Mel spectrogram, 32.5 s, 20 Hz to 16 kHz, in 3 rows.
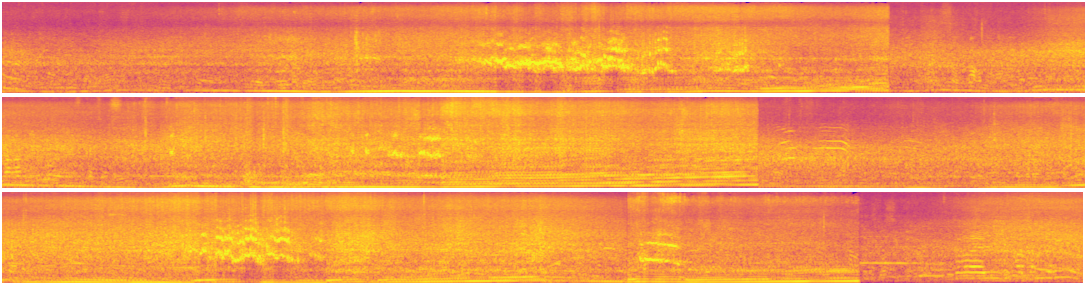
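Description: Rally cars' engines revving hard and rising in pitch, dropping back at each gear change and under braking, over several passes. Tyres squeal through the corner about five seconds in and again near 24 seconds.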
